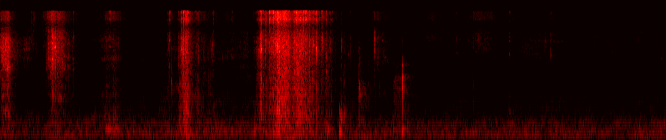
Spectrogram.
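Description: Close-up crunchy bites and chewing of watermelon rind: a run of short crunches over the first three seconds, the longest and loudest about two and a half to three seconds in, then one sharp click about four seconds in.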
